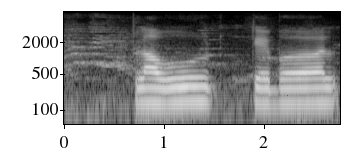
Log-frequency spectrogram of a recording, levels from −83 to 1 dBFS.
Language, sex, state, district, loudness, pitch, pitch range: Marathi, male, Maharashtra, Washim, -16 LUFS, 135 Hz, 130-145 Hz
